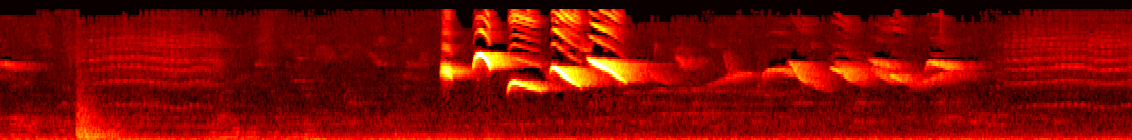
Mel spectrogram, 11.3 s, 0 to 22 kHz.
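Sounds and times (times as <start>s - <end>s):
Green-winged saltator song of clear whistles: 4.4s - 6.4s.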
